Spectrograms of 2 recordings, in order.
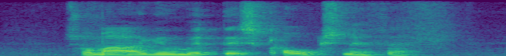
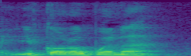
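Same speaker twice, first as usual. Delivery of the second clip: ordinary delivery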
